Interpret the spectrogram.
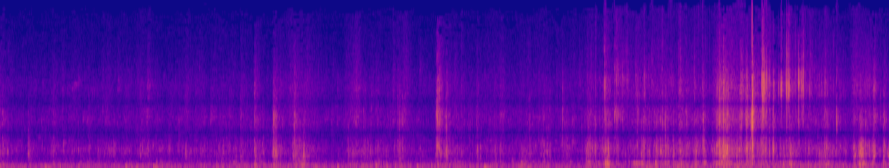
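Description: Birds calling in the background, with scattered short crackling clicks that grow busier and loudest about five to six seconds in.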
